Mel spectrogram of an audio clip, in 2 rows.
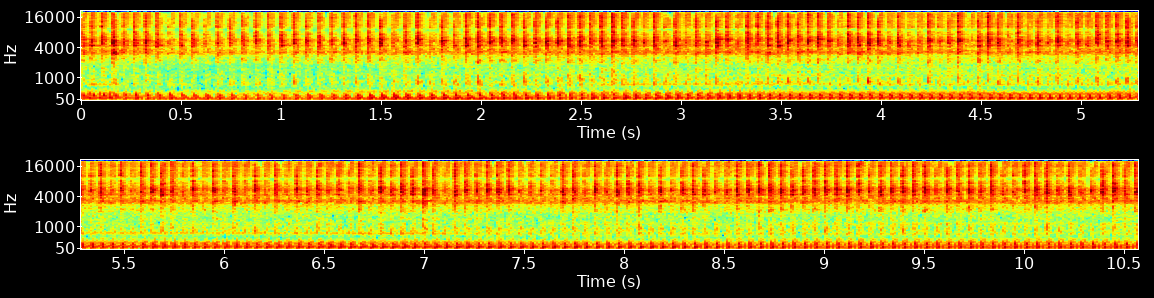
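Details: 2002 Moto Guzzi California EV: steady loping V-twin idle with a light, regular tick riding over it; engine ticking noise, source unclear.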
